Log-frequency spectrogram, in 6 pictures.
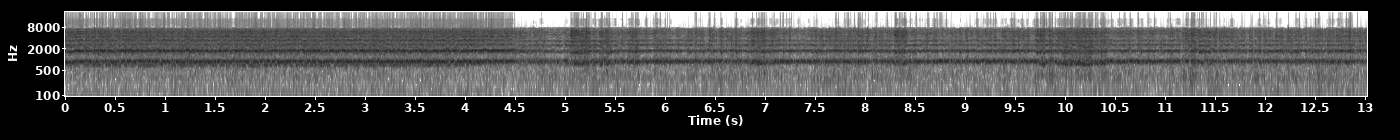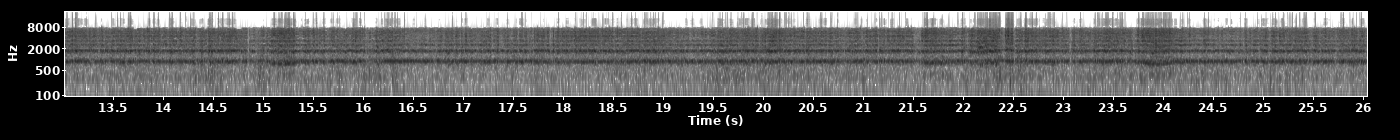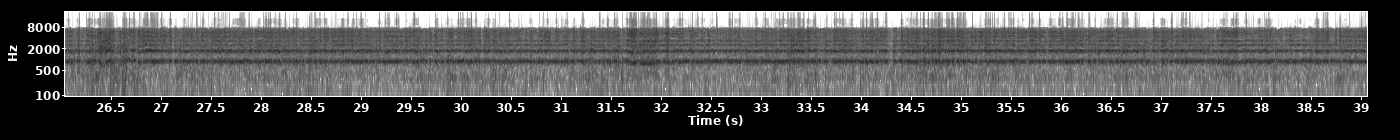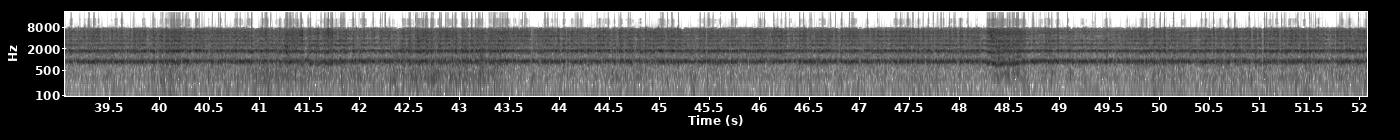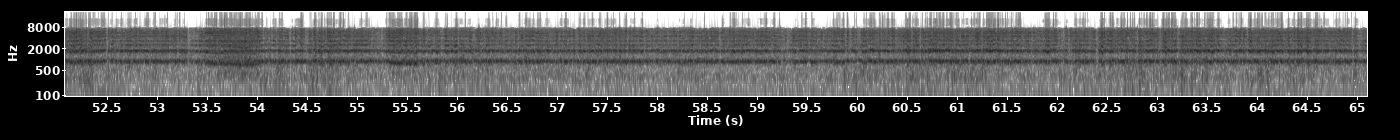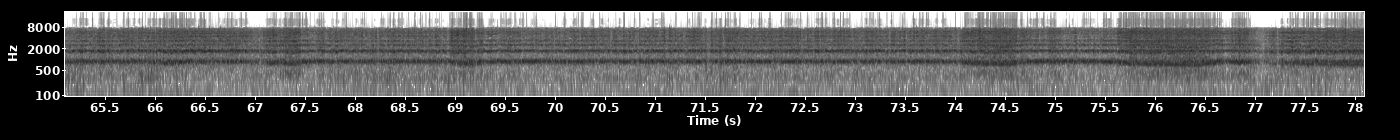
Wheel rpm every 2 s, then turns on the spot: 210, 210, 220, 230, 230, 230, 230, 230, 230, 230, 230, 230, 230, 240, 230, 230, 230, 230, 230, 230, 230, 230, 240, 240, 230, 230, 230, 230, 230, 230, 230, 230, 230, 230, 230, 230, 230, 220, 220.
none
